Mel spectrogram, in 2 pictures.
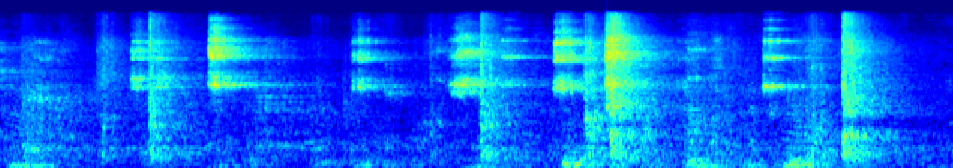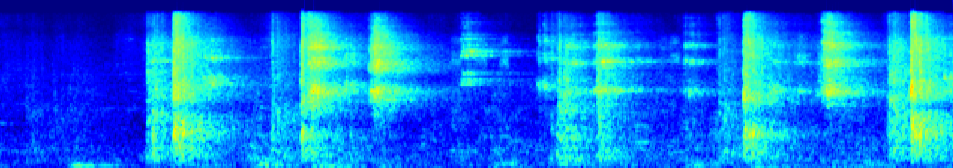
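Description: Squash rally: the ball cracks off rackets and thuds against the court walls about once a second, with sports shoes squeaking on the wooden floor between shots.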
